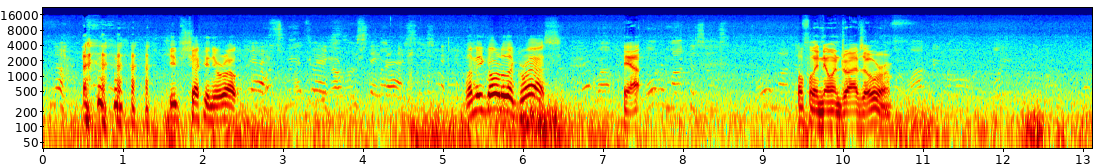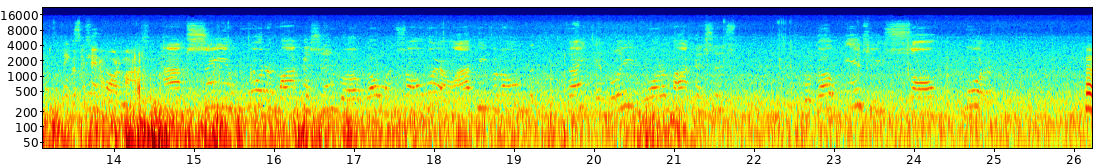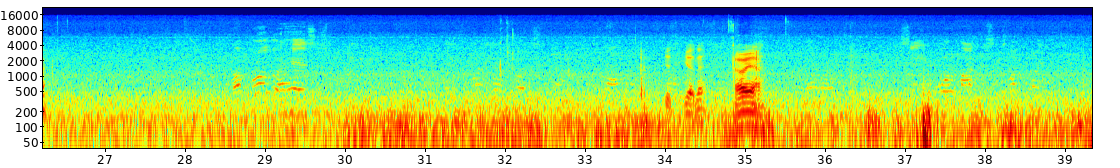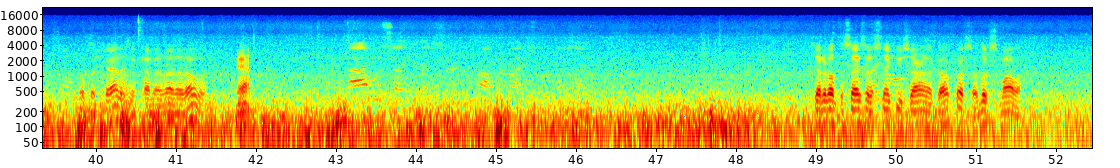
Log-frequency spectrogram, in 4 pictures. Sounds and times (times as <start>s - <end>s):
Speech: 1.6s - 21.8s, 22.6s - 25.0s, 28.6s - 29.8s, 31.4s - 36.2s, 37.0s - 38.8s, 39.5s - 42.0s, 43.1s - 46.2s, 49.0s - 51.6s.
